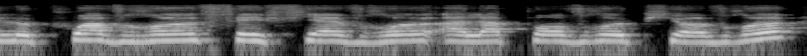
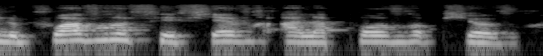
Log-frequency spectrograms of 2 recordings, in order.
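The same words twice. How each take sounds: First: The sentence is spoken slowly and carefully. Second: The sentence is spoken at normal conversational speed. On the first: "if I was really pronouncing uh, more slowly" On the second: "In more normal French"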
